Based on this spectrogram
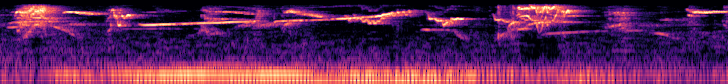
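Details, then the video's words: Captive Oriental magpie-robin (kacer, 'kawat berduri' type) at an Indonesian breeding farm in Kroya, singing a rich, continuous medley of high whistles, rapid chirps and sliding notes, over a steady low mechanical hum. "Kacer Kawat Berduri"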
